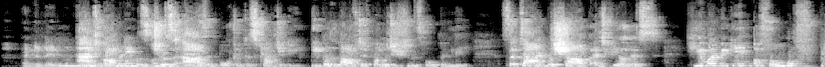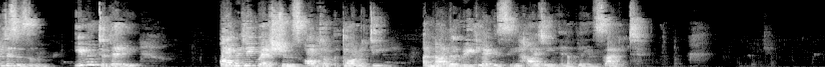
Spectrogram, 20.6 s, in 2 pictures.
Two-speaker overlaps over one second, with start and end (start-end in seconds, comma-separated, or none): 1.0-2.6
